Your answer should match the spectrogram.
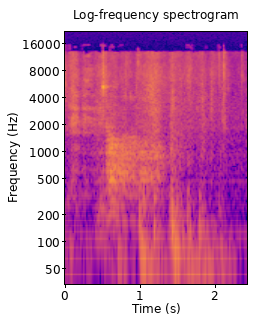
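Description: Husky-type dog barking and vocalizing for about a second, starting about half a second in, with a couple of thumps of paws and bodies on the floor as the dogs lunge.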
